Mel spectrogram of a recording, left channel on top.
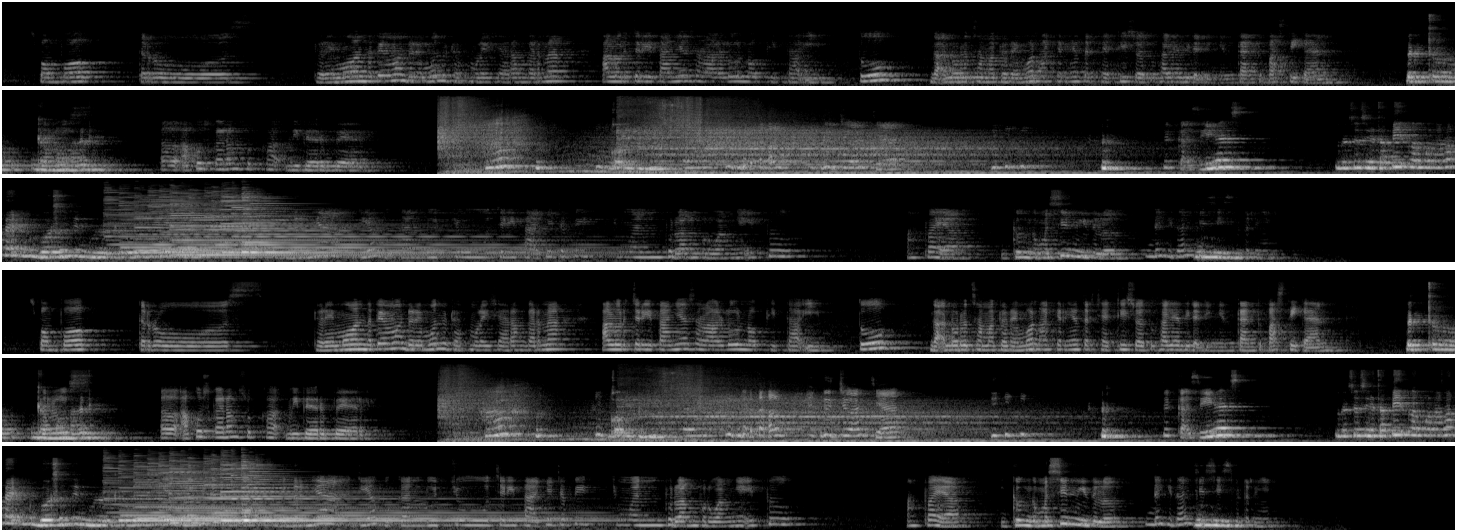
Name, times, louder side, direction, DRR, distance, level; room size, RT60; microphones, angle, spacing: voice 1, 0.4-0.9 1.4-2.4 3.1-5.7 6.0-8.2 8.6-8.9 9.3-13.3 14.9-15.3 16.1-18.2 20.5-20.7 21.8-23.5 24.4-24.8 26.1-26.7 30.6-37.0 38.1-38.7 39.0-41.1 41.4-41.8, right 4 dB, 85° right, 9 dB, 0.4 m, -32 dB
voice 2, 14.0-15.5 19.3-20.0 20.6-21.1 21.3-21.6 25.5-25.7 26.6-27.2 27.9-30.5 41.0-41.4, right 1 dB, 40° right, 3 dB, 0.6 m, -24 dB
sound 1, 18.9-28.1, left 1 dB, 30° left, 0.4 m, -34 dB
Harp, 30.1-35.0, right 5 dB, 70° right, 0.8 m, -23 dB
6.9 x 2.8 x 2.6 m, 0.91 s
head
